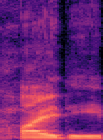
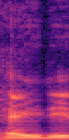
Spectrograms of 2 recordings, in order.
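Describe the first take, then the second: First: The name is said the English way. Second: The name is said the Swedish way. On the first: This is how English speakers usually say it. "over here, like English, we do like Heidi" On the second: This is how the owner of the name says it. "you do pronounce it Haiti, don't you?"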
